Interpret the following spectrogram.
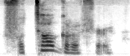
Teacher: Okay, here four syllables, and the stress is on the second one. To, that is, you emphasize it.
